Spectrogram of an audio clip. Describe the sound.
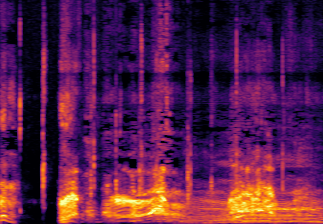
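A human voice imitates a dog barking in a Beckett radio play, starting with a couple of short sharp bursts, then drawn-out growling, whining barks that rise and fall. Loud and continuous, with no other sounds.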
